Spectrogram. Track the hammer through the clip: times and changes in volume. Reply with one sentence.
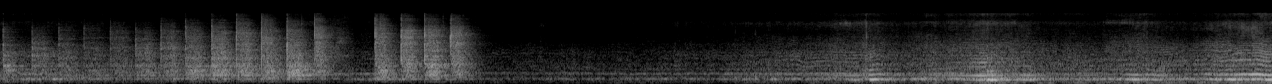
The hammer can be heard from 0.0 to 4.8 s, getting louder.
